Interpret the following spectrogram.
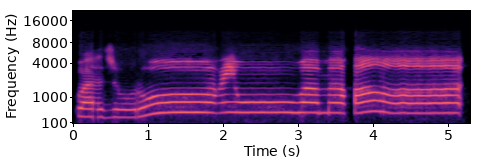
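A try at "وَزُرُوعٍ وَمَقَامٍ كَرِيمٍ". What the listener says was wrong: Es wa maqamin. Ini bukan hamzah. Ini mim. Wa maqamin, wa maqamin.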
